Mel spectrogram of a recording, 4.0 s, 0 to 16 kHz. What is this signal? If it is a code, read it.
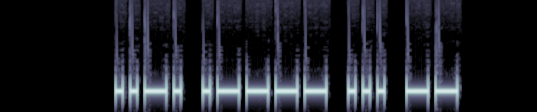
Morse code, heard as a keyed tone, about 21 wpm, 700 Hz. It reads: F1SM
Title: DXCC-100 Call Signs - 4 Characters - Repeated 2x - 22wpm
